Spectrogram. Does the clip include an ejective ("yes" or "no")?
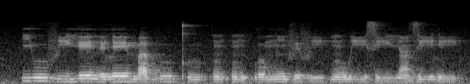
yes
